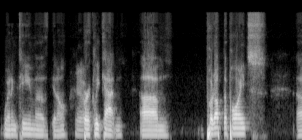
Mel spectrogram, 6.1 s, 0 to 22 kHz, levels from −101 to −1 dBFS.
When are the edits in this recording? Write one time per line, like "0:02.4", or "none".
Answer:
0:00.9
0:02.6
